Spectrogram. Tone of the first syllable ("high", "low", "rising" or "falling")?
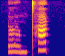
low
